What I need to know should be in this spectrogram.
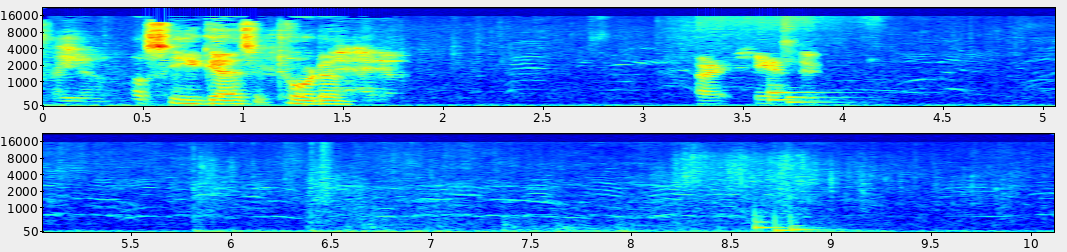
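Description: Cannons fire in loud booming volleys.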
